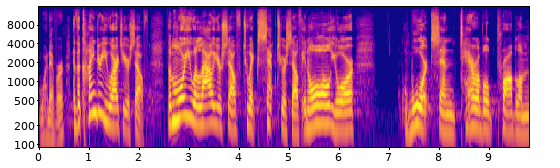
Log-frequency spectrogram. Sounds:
Speech

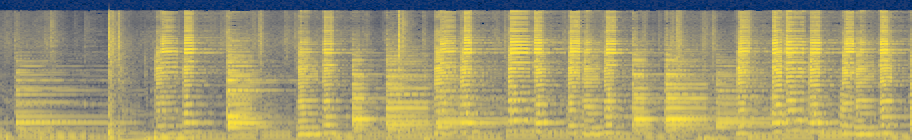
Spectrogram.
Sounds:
Harmonica, Music

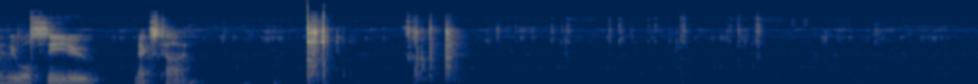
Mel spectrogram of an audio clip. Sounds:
Speech

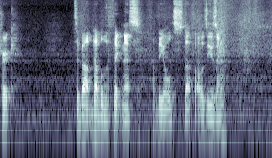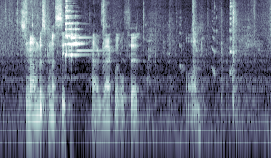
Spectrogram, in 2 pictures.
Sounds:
Speech

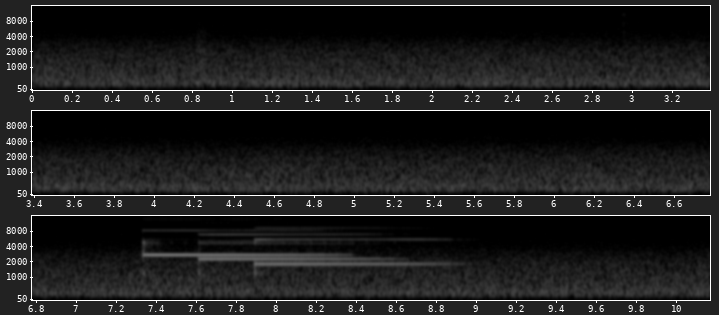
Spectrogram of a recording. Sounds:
Music

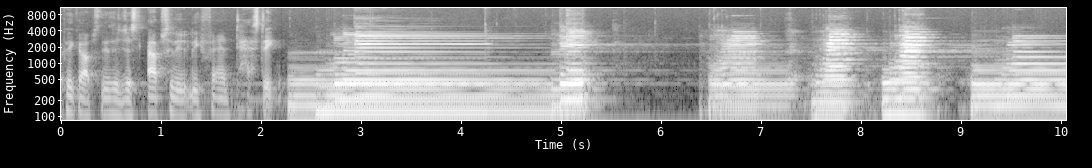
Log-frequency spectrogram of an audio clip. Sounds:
Music, Plucked string instrument, Musical instrument, Guitar

